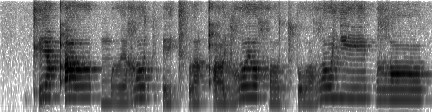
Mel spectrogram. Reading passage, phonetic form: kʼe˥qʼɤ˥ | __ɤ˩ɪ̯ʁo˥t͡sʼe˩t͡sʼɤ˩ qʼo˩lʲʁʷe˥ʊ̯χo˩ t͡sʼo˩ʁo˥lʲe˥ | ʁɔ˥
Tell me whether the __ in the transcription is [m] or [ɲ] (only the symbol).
m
